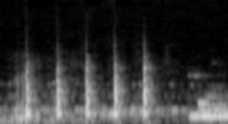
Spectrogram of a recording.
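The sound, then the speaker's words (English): Five firm knocks on the door of a dark, ramshackle house at night, in a steady, evenly spaced rhythm, solid, followed by a faint sustained low tone as the knocking stops. “Try again.”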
